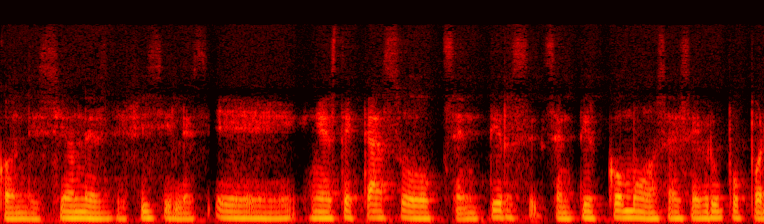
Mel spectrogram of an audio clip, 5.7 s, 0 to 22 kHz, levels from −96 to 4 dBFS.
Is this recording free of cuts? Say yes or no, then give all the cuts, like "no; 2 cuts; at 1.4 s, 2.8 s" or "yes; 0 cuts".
no; 2 cuts; at 1.5 s, 3.3 s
